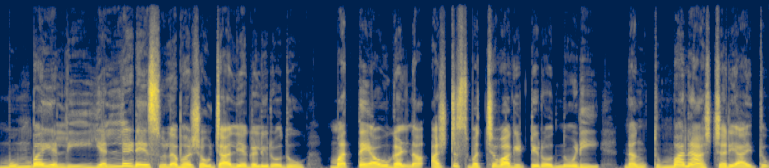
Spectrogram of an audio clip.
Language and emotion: Kannada, surprised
